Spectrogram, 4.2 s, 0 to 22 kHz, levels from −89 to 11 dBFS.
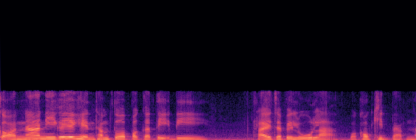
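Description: No technical faults can be heard anywhere in the speech. It comes over G.722 wideband telephone coding at 64 kbit/s, so nothing reaches above 7.7 kHz and the coding leaves at most a faint trace on the sound.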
